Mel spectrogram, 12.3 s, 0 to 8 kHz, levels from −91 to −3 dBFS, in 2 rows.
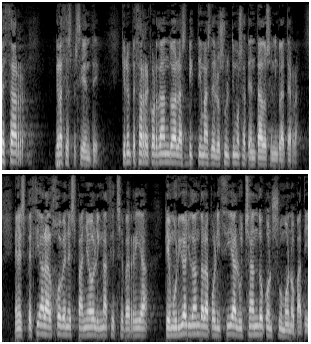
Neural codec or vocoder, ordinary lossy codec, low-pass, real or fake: none; none; none; real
